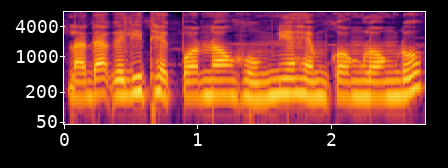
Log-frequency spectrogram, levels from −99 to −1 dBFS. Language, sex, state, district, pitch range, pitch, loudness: Karbi, female, Assam, Karbi Anglong, 165-180 Hz, 170 Hz, -15 LUFS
